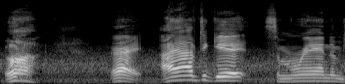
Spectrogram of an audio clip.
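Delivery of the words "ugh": groan. Real, not acted. Groaning at the reshoot.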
